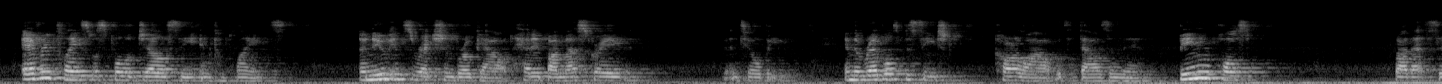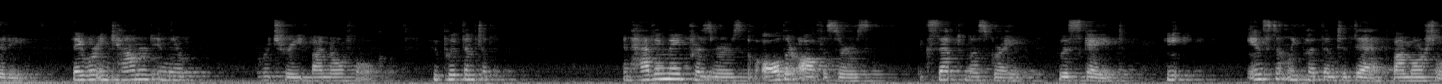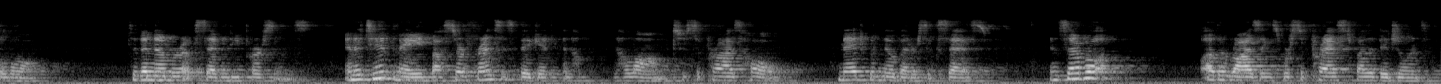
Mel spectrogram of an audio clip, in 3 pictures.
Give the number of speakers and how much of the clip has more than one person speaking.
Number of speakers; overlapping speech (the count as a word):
one, no overlap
